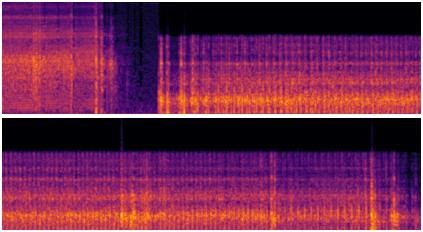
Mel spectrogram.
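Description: Compressed-air piston engine of an Air Zero Sega Racers toy car running flat out, heard from its onboard camera as a dense, fast mechanical chatter that runs steadily and stops at the very end. It is preceded in the first second and a half by a brief louder rush of noise.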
